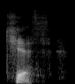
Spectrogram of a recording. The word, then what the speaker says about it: KITH: Stephanie is an expert in crisis communication, and she is president of KITH. Did I say that right, Stephanie? – Absolutely. And it really does mean what you think it means, of kith and kin.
